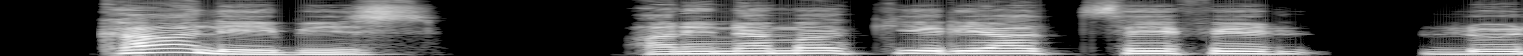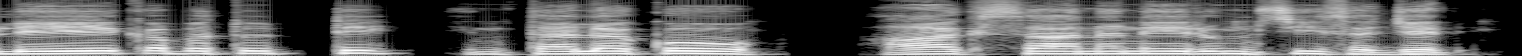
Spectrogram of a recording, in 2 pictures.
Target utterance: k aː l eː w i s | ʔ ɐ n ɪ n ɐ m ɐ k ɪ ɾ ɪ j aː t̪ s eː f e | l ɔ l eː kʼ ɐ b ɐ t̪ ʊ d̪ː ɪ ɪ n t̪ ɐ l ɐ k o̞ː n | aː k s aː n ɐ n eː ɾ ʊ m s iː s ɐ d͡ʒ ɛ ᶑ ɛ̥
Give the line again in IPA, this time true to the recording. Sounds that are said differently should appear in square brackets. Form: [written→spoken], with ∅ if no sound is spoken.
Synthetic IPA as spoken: k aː l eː [w→b] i s | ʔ ɐ n ɪ n ɐ m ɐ k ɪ ɾ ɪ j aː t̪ s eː f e | l ɔ l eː kʼ ɐ b ɐ t̪ ʊ [d̪ː→t̪ː] ɪ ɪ n t̪ ɐ l ɐ k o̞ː [n→∅] | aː k s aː n ɐ n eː ɾ ʊ m s iː s ɐ d͡ʒ ɛ ᶑ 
